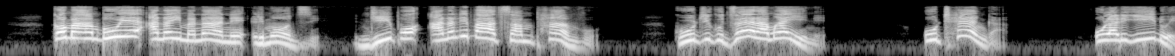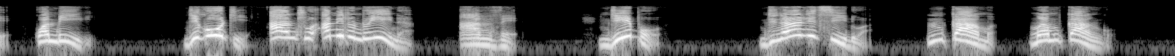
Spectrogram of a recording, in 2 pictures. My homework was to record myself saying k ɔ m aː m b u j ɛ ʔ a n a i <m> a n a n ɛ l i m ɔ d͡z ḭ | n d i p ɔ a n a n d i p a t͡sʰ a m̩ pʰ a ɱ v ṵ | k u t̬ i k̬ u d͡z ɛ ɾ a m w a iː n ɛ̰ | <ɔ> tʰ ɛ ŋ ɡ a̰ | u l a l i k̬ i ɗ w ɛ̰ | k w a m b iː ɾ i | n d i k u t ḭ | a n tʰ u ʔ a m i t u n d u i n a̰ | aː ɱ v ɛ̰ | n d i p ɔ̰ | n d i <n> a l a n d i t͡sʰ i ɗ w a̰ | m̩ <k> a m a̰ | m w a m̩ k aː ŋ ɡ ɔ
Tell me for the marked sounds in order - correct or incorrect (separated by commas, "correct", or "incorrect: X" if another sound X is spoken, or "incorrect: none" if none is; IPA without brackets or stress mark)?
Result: correct, incorrect: u, correct, correct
